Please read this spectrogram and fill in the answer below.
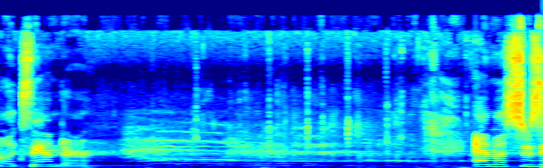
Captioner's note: audience cheering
